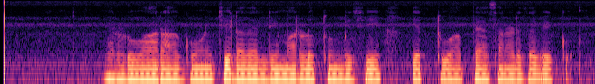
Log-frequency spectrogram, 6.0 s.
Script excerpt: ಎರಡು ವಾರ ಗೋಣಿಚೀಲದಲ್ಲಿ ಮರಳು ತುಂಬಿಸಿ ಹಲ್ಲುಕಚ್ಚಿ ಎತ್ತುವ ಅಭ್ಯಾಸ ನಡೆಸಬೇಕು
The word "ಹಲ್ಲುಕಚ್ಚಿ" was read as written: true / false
false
